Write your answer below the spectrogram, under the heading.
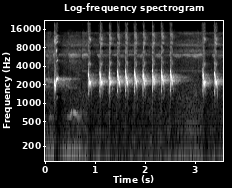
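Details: Yellow-vented bulbul (trucukan) song intended to provoke fighting: a rapid, even train of about ten identical sharp chirpy notes, followed by a short pause and a few more.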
